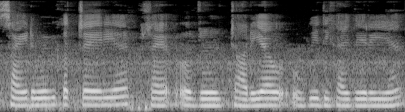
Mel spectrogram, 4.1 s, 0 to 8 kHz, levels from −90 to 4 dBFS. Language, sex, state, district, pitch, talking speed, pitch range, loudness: Hindi, female, Haryana, Jhajjar, 185 Hz, 205 wpm, 175-190 Hz, -13 LUFS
